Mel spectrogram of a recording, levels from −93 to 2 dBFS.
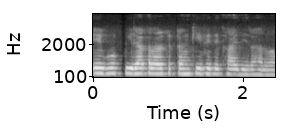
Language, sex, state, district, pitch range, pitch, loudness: Bhojpuri, female, Uttar Pradesh, Ghazipur, 185-205 Hz, 200 Hz, -16 LUFS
